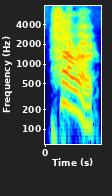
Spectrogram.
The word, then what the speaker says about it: Harrow: Harrow. I'm actually about 10 minutes from the famous school. – Say it again? – Harrow. – Oh, Harrod. Okay. – No, Harrow. H-A-R-R-O-W. – Harrow. – Correct.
